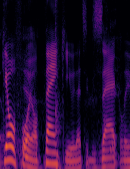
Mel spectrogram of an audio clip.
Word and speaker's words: Guilfoyle: Can't pronounce her last Kimberly name. Guilfoyle. Guilfoyle.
